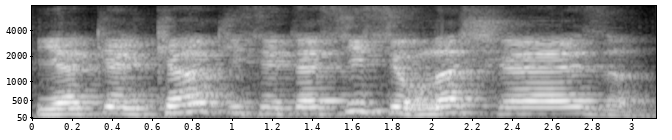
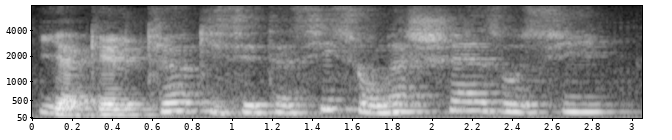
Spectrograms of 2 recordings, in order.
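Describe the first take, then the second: First: It is said in a big deep voice. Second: It is said in a soft gentle voice.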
